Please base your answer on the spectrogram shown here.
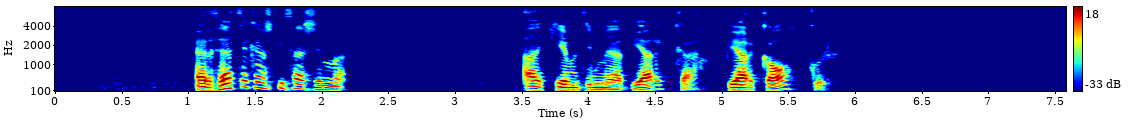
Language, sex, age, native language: Icelandic, male, 60-69, Icelandic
